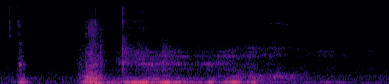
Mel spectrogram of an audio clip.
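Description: A toy crane rolls across a table.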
